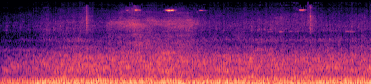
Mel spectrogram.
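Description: Dense highway traffic jam near a bridge outside Kolhapur, with a continuous loud low rumble of cars, buses and trucks and an occasional faint hiss of air brakes, heard from among the stopped vehicles.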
